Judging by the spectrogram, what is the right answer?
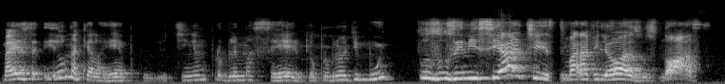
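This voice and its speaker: A woman photographer telling a story in a casual, expressive way, exclaiming often and tagging sentences with "né?". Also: on the high side, moderate pace, vocal fry, hardly any pauses. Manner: expressive, exclaiming, frequent "né?" tags. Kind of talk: casual storytelling on a live stream. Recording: roomy echo.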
